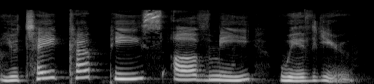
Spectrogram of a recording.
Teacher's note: você já vai juntar o K no A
